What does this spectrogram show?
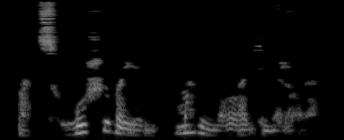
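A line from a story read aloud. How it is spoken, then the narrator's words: Whisper in ear. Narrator (Russian): Прошептала мне на ушко Свен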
